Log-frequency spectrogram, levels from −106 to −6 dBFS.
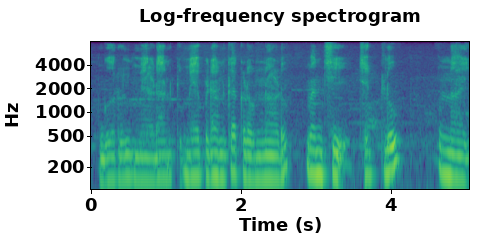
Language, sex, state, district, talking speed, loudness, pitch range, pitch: Telugu, male, Telangana, Nalgonda, 95 wpm, -34 LUFS, 140-160 Hz, 150 Hz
